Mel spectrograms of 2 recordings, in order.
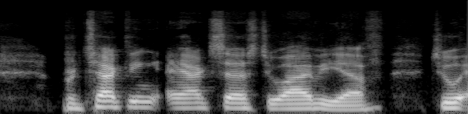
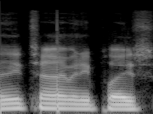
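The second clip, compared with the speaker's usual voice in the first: normal talking voice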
